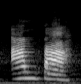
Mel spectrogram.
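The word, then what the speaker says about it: 앉다: À, cặp này phát âm theo phụ âm trước, tức là mình sẽ phát âm theo phụ âm niên. Mình đọc là an tà.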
